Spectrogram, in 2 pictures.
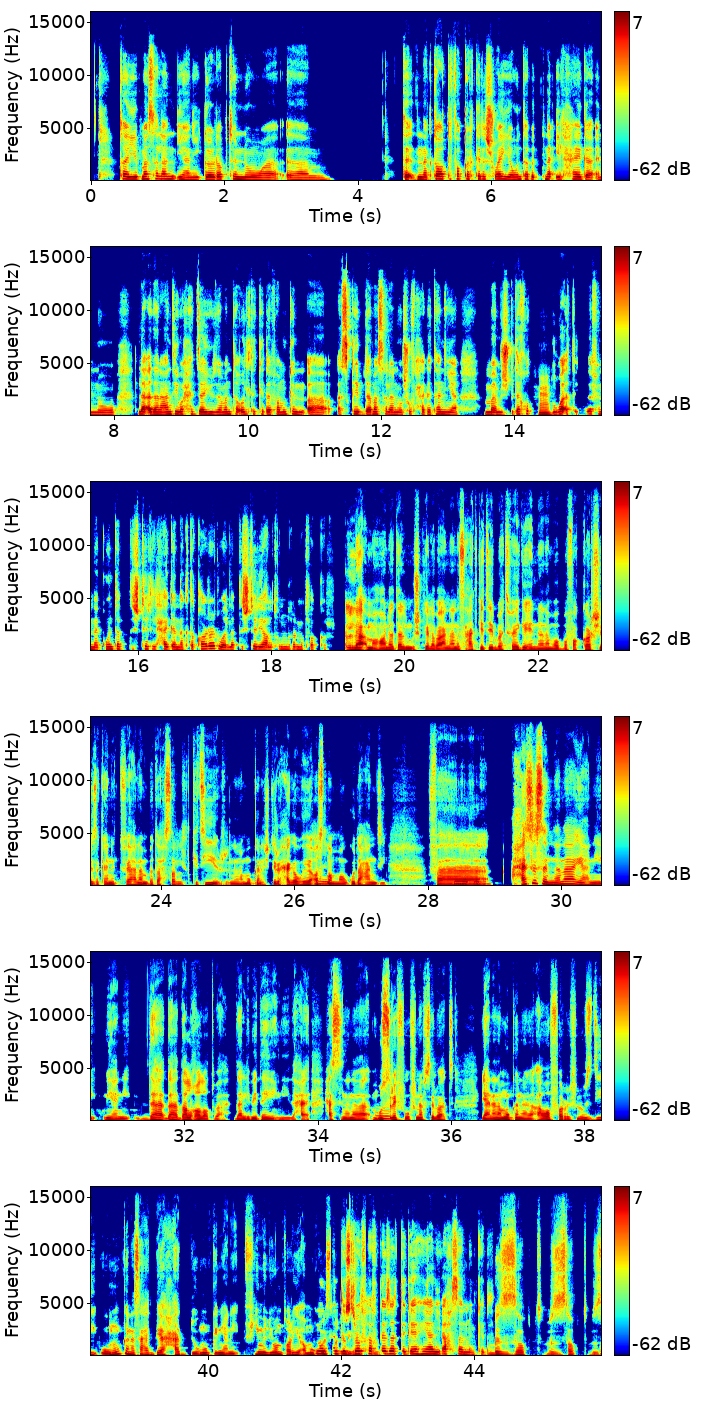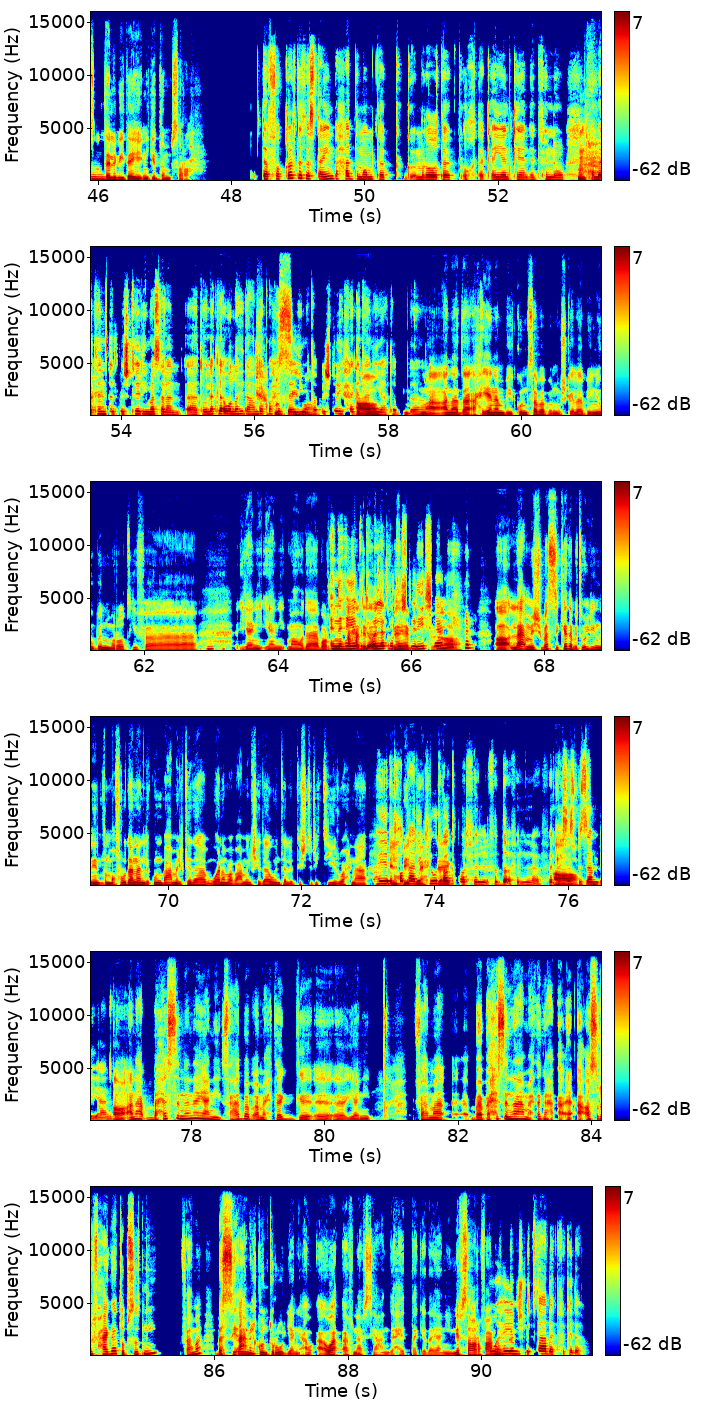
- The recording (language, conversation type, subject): Arabic, advice, إنت بتوصف إزاي شعورك بالذنب بعد ما بتصرف فلوس على الترفيه؟
- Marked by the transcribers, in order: tapping; in English: "أskip"; dog barking; chuckle; laughing while speaking: "إن هي بتقول لك ما تشتريش يعني؟"; laugh; in English: "load"; tsk; in English: "control"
